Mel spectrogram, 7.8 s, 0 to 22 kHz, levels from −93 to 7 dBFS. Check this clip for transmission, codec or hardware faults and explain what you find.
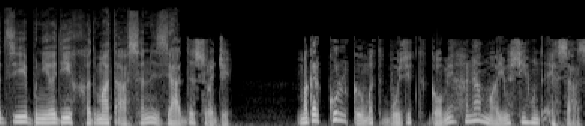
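One fault is present: the adaptive stream drops to a lower bitrate from 2.39 s to the end of the clip. At that point the speech switches abruptly, with no gap, to a thinner, more processed sound. The player has fallen back to a lower-quality rendition, most plausibly because throughput fell. The codec then discards high-frequency detail to save bits, leaving nothing above about 6.6 kHz, with added swirly artefacts. The band limit and texture fit a low-rate AAC stream of roughly 24 kbit/s.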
